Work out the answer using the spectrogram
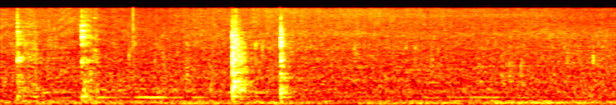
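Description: Sliced onions, peppers, tomatoes and garlic sizzling as they stir-fry in a stainless steel wok, with a steady hiss. A spatula scrapes and knocks against the pan four or five times in the first two seconds.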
